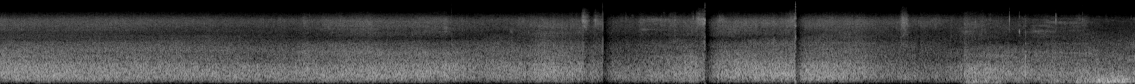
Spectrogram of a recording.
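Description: Sea waves surge and wash onto the beach at Caister-on-sea, a steady, close, broadband roar of surf with a few brief knocks and dips, no voices.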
